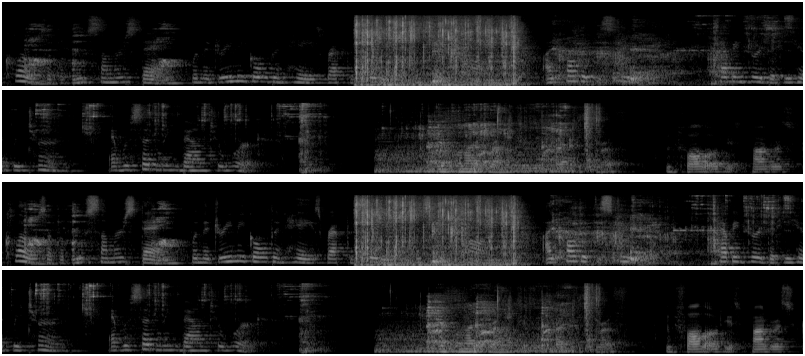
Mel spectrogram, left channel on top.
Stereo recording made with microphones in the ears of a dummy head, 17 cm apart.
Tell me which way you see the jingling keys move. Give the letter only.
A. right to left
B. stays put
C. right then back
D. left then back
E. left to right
A.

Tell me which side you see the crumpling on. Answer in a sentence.
You can hear the crumpling in the centre.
